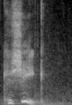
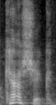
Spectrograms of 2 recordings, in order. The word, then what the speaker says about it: Kashyyyk: And Kashyyyk, or Kashyyyk, depending on how you want to pronounce that.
